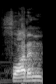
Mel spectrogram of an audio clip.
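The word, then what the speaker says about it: foreign: Again इसमें जी आएगा, लेकिन बोलने के अंदर जी नहीं आता, जैसे शैंपेन के अंदर था, इसमें भी जी आता है फॉरेन के अंदर।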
